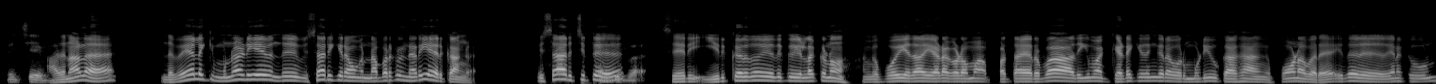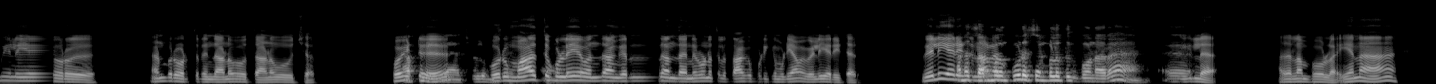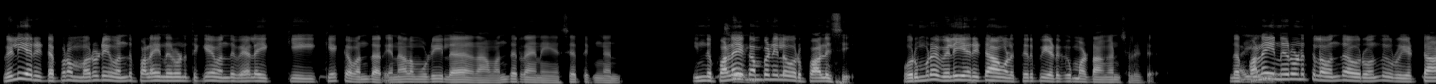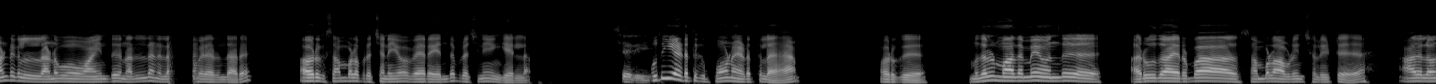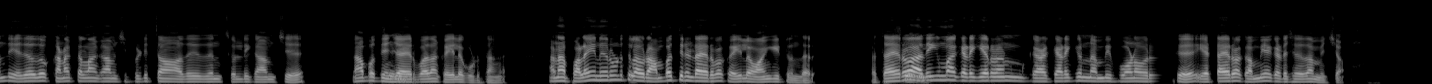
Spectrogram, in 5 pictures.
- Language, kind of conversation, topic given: Tamil, podcast, ஒரு வேலைக்கு மாறும்போது முதலில் எந்த விஷயங்களை விசாரிக்க வேண்டும்?
- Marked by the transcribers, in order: other background noise; in English: "பாலிசி"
